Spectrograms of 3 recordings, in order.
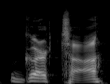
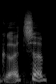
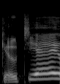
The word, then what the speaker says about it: Goethe: This is what Goethe puked. And I was like, who? Because it's like, it's spelled like Goethe. So I was like, oh, like Gautier?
